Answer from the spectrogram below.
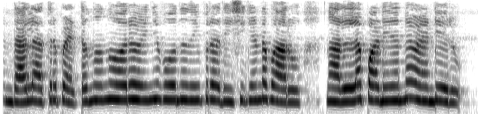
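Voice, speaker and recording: A woman's voice: very high-pitched, little pitch movement, very fast. A woman voicing a caring teenage elder sister who explains things patiently, in a cartoon story. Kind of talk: cartoon voice acting.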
